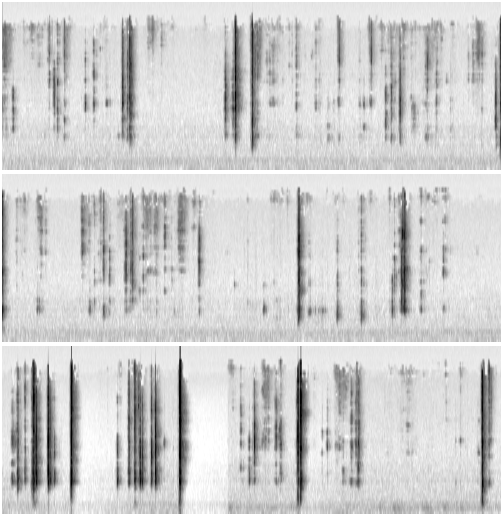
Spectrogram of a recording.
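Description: Clicks and taps of a small plastic toy rice cooker being handled and turned over, its plastic parts knocking and snapping. The sounds are scattered and short, with a denser run of clicks about two-thirds of the way through.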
